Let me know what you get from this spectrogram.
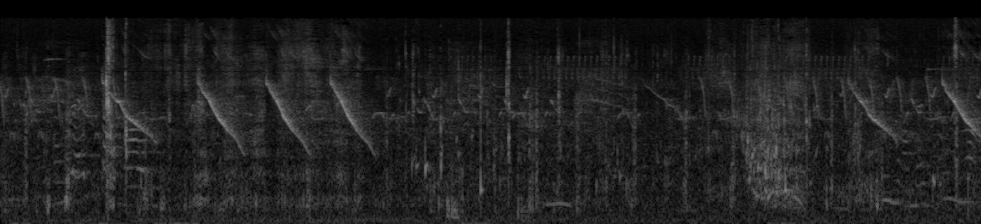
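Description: A bird calling in series of quick, falling whistled notes: three or four in a row about two seconds in and again near the end. Scattered sharp clicks sound between them, the loudest about a second in.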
